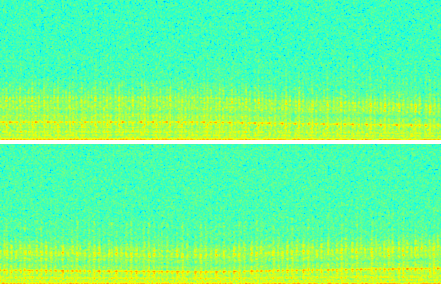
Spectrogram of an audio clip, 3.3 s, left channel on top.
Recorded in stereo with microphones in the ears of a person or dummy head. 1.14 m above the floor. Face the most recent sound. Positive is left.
No sound to turn to.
